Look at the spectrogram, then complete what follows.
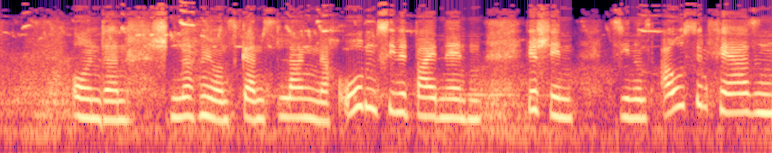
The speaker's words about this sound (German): Ich hoffe, ihr hört auch die Vögel im Hintergrund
